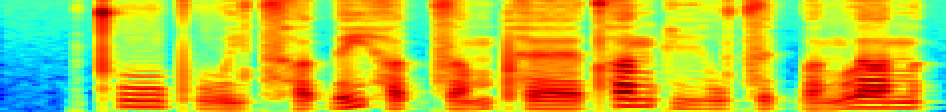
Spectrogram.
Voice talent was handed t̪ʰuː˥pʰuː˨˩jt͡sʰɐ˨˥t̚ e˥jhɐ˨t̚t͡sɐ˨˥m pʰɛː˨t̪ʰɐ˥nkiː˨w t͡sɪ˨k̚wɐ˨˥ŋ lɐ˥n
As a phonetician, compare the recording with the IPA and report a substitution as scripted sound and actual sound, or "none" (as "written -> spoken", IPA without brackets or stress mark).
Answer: none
